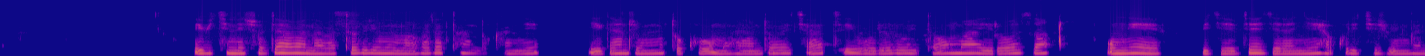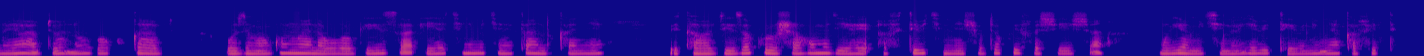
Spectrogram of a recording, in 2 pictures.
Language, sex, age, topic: Kinyarwanda, female, 18-24, education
